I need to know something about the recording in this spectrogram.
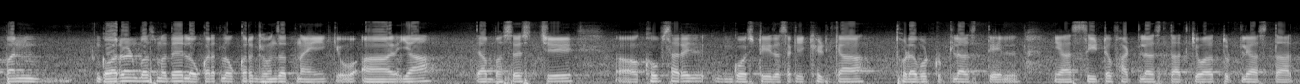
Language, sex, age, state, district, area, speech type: Marathi, female, 18-30, Maharashtra, Nagpur, urban, spontaneous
